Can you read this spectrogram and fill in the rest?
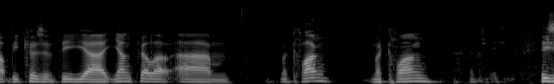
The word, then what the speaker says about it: McClung: I know it's McClung.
